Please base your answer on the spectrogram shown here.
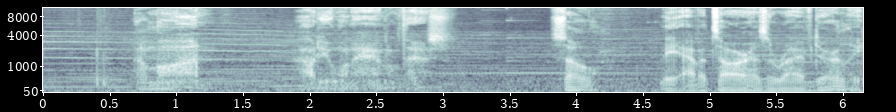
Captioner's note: none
